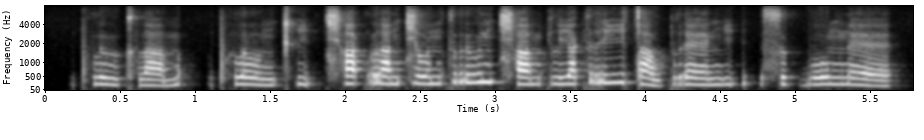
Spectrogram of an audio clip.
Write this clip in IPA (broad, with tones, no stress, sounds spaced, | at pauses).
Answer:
pʰ l ɯː˨˩ kʰ l a˩˦ m | pʰ l ɤː˩˦ ŋ kʰ i˨˩ ʔ t͡ɕʰ a˦˥ k̚ r a˦˥ n t͡ɕ ɤː˦˥ n k r ɯː˥˩ n t͡ɕʰ a˧ m k l i˦˥ a̯ k r iː˥˩ t a˩˦ w p r ɛː˧ ŋ i˦˥ ʔ | s ɯ˨˩ k̚ b oː˧ ŋ n ɛː˨˩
